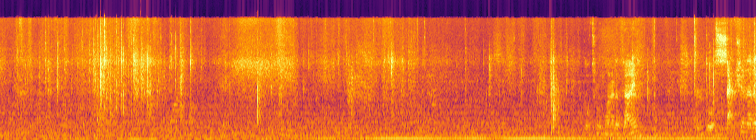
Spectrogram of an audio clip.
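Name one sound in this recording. A man speaks calmly, heard from across the room.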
